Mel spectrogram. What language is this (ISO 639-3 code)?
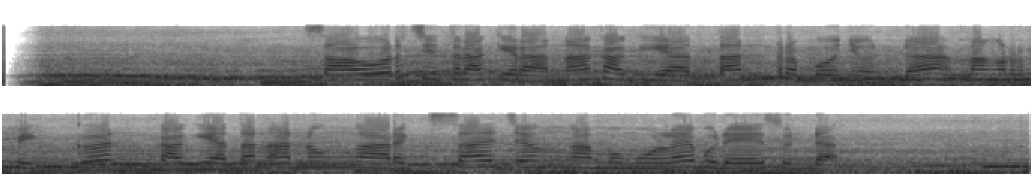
sun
